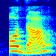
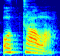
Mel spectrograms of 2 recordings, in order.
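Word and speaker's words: Othala: it well it is a run odal OA or otala so we have several names for this beautiful Rune it can be pronounced in several ways uh in any way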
